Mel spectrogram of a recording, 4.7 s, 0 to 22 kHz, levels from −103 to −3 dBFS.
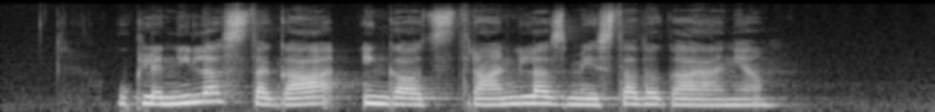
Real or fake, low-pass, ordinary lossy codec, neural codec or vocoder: real; 19.8 kHz; none; none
